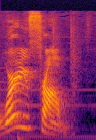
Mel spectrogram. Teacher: O are praticamente some. Fica praticamente só where you from na fala contínua.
